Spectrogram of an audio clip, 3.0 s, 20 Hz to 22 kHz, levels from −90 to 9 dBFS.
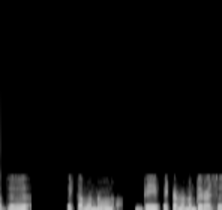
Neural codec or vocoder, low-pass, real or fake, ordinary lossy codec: codec, 16 kHz, 0.5 kbps, X-Codec, HuBERT features, trained on general audio; 3.6 kHz; fake; none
